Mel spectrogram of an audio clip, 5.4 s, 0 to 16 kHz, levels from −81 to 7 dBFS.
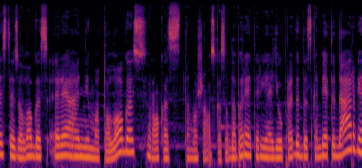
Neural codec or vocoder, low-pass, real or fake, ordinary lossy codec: vocoder, 44.1 kHz, 128 mel bands, Pupu-Vocoder; 14.4 kHz; fake; Opus, 64 kbps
